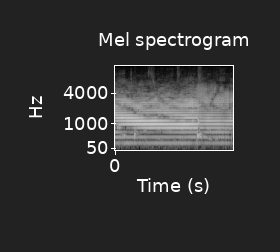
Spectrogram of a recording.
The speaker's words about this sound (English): the horn honking was too loud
